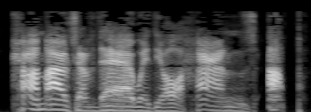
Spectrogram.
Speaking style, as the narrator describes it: came a rasping voice through the darkness

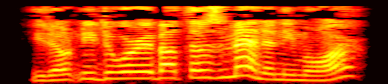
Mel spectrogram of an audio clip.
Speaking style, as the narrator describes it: said Tom, almost cheerfully

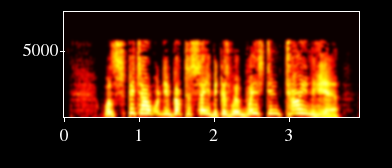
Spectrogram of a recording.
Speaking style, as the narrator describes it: Harry shouted

